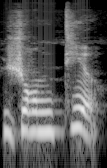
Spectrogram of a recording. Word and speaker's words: gentille: Where it is ending with E, it is gentil. Gentil, you can compare it with the pronunciation of fear, the girl.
